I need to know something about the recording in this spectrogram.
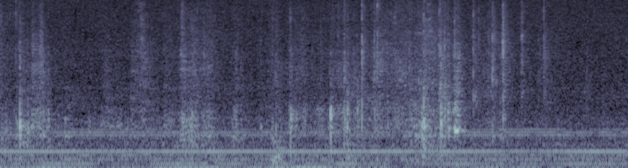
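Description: Cardboard hobby box being opened by hand and its foil-wrapped trading card packs handled: scattered light taps and clicks, busiest a little past four seconds in, over a steady low hum.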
